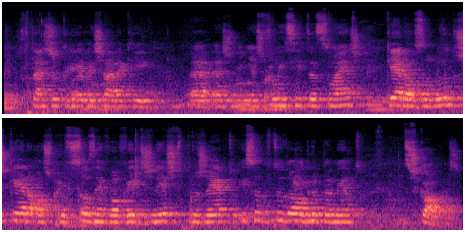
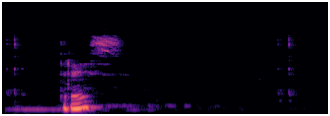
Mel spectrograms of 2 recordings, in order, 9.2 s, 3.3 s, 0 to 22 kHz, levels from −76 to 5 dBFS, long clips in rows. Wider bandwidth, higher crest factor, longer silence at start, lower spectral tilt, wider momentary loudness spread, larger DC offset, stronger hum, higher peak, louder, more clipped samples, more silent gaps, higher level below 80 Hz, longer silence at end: first, 17.5 kHz vs 7.6 kHz; about the same, 16 dB vs 20 dB; second, 0 s vs 0.25 s; about the same, -5 dB/octave vs -5.5 dB/octave; second, 9 LU vs 27 LU; neither; neither; first, -2 dBFS vs -10 dBFS; first, -18 LUFS vs -25 LUFS; neither; neither; first, -42 dBFS vs -72 dBFS; second, 0 s vs 2.1 s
